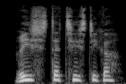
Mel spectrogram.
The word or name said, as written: rigsstatistiker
